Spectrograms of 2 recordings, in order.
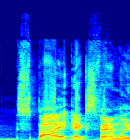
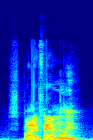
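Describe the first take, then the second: First: The letter X is spoken aloud. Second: The letter X is left out. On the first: The speaker calls it wrong. "you're not supposed to pronounce the X" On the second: The speaker calls it right.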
